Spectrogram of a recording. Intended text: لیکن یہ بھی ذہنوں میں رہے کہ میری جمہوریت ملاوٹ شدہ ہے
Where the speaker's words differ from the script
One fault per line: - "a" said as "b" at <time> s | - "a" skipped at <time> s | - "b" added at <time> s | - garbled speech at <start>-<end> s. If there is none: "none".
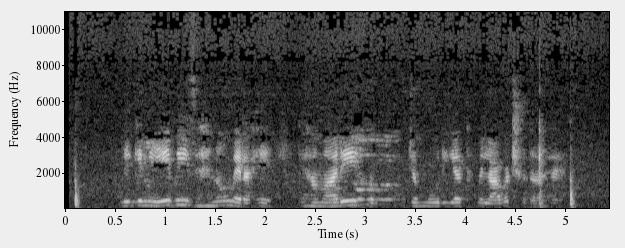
- "میری" said as "ہماری" at 2.4 s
